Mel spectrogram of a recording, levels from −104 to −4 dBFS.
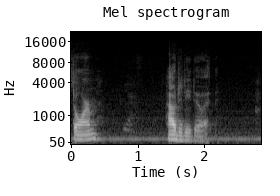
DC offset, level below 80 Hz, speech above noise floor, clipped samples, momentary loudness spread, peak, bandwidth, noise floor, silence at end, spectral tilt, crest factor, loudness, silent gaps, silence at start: under 0.1%; -74 dBFS; 26 dB; under 0.1%; 20 LU; -18 dBFS; 11 kHz; -64 dBFS; 0.75 s; -8 dB/octave; 24 dB; -39 LUFS; none; 0 s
